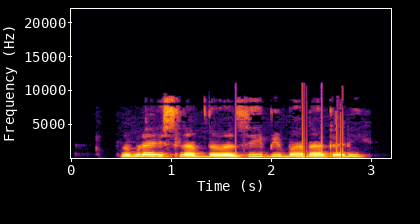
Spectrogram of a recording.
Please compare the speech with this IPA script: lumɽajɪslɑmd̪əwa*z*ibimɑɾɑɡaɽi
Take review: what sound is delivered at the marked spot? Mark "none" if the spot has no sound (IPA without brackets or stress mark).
z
